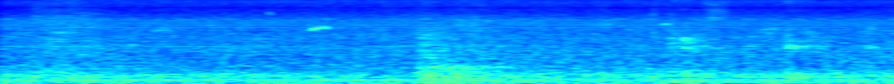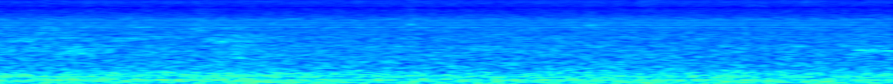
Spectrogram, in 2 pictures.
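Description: A large crowd murmurs softly in a big echoing hall.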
